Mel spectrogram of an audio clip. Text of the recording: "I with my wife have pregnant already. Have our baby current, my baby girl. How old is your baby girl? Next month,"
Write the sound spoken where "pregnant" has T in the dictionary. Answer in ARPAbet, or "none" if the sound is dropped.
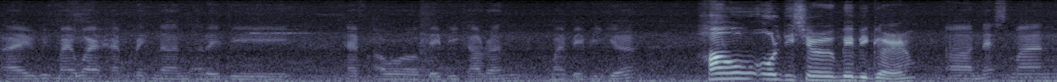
none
